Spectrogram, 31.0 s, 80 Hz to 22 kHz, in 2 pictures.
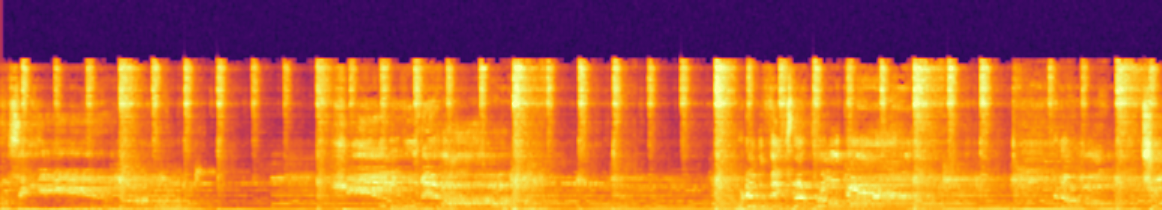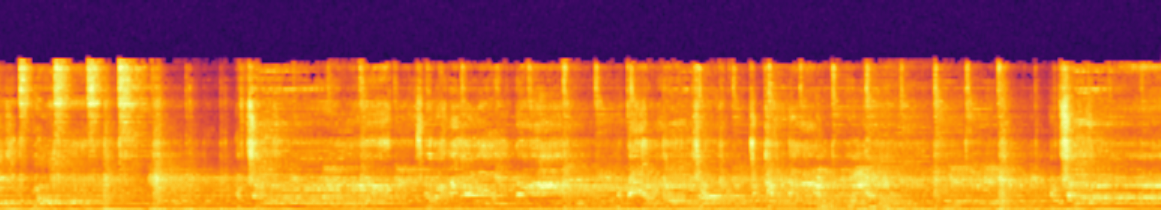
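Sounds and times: person singing: 0.0 - 3.5, 4.1 - 7.7, 9.5 - 17.3, 18.5 - 30.9
bass notes: 0.0 - 30.9
drums: 0.0 - 30.9
electric guitar: 0.0 - 30.9.

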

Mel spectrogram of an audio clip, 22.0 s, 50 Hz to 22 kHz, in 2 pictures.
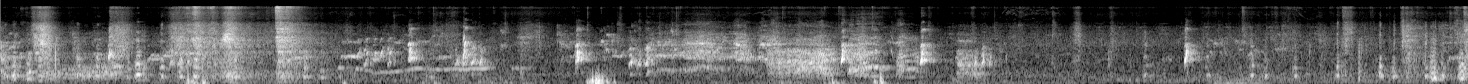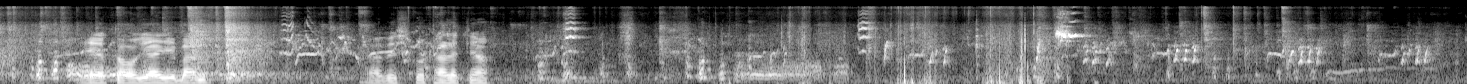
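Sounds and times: turkeys clucking and calling: 0.0 - 22.0
scuffling: 15.5 - 20.9.

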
